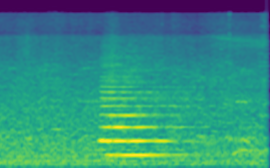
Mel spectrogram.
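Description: A train horn sounds a short loud blast.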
